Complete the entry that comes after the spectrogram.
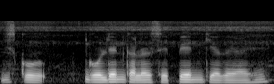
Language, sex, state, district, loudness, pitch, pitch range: Hindi, male, Arunachal Pradesh, Lower Dibang Valley, -18 LUFS, 105 Hz, 100-110 Hz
